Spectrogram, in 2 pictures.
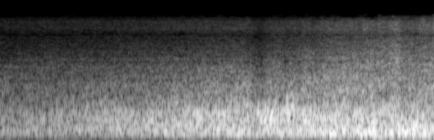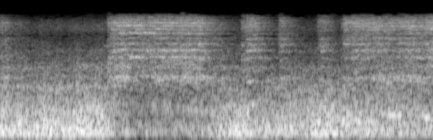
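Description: TransPennine Express train running through the station at speed without stopping. Its rumble builds over the first two seconds as it comes in; from about four seconds in, as the carriages rush past close by, there is a loud rushing hiss with thin high wheel squeal and a few wheel clicks over the rail joints.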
